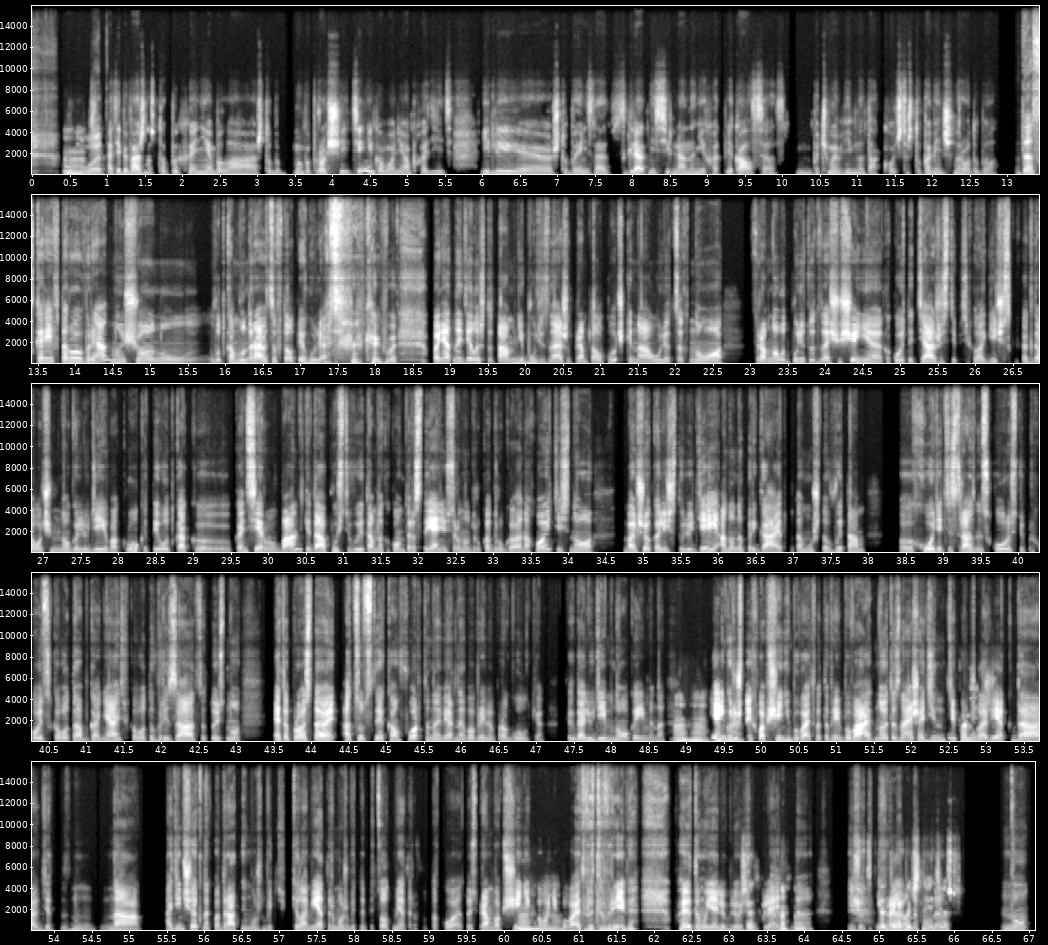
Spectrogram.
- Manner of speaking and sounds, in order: laughing while speaking: "как бы?"; laughing while speaking: "в это время"; chuckle
- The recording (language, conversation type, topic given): Russian, podcast, Как сделать обычную прогулку более осознанной и спокойной?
